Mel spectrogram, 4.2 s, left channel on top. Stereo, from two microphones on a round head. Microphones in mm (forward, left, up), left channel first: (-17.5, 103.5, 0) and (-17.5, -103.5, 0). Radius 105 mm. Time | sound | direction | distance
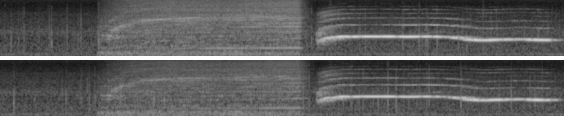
0.7 | sawing | 30° left (ahead or behind) | 1.0 m
2.4 | a scream | 25° left (ahead or behind) | 1.6 m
